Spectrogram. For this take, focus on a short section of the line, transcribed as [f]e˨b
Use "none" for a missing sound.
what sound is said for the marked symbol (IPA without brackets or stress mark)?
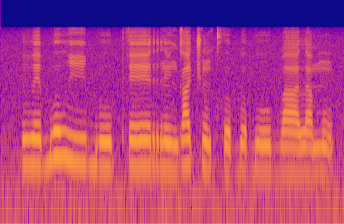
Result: β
